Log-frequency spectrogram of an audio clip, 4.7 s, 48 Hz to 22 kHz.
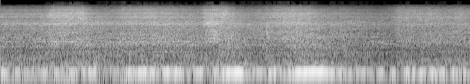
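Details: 1957 Chevy Bel Air V8, first run in 30 years after tightening a loose fuel line, possibly weak fuel pump, coolant leak still to find: fires and settles into deep, even lumpy idle with light blips; runs normally.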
